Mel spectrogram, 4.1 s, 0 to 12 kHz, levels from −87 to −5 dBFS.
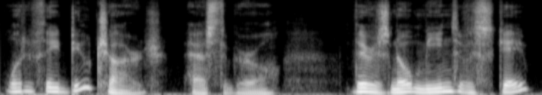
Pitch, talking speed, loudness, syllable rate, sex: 125 Hz, 205 wpm, -17 LUFS, 6.4 syllables/s, male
